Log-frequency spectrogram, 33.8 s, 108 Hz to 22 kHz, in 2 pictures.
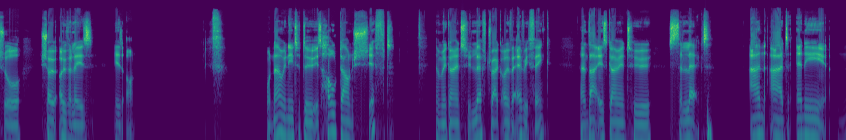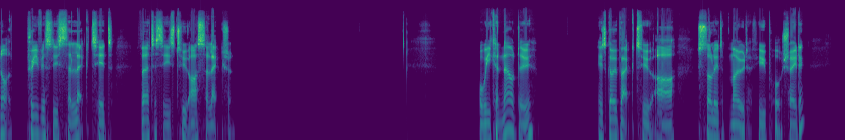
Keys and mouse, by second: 4.3-5.8 middle drag, 8.9-10.9 shift+drag, 24.1 middle click, 31.3 click.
